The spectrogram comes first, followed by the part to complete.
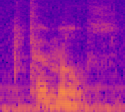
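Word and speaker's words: hemos: good so we have Emos Emos good how do you spell a h a h e h e good and that H comes from Abel that silent h that you have there good so how would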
